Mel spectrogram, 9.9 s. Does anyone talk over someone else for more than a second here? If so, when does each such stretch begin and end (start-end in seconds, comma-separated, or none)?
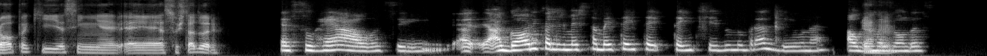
none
